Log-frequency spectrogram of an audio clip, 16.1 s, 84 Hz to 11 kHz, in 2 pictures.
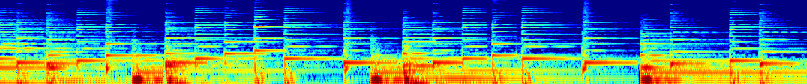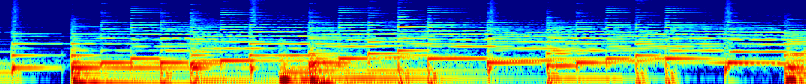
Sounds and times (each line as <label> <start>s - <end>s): calm melody 0.0s - 16.1s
